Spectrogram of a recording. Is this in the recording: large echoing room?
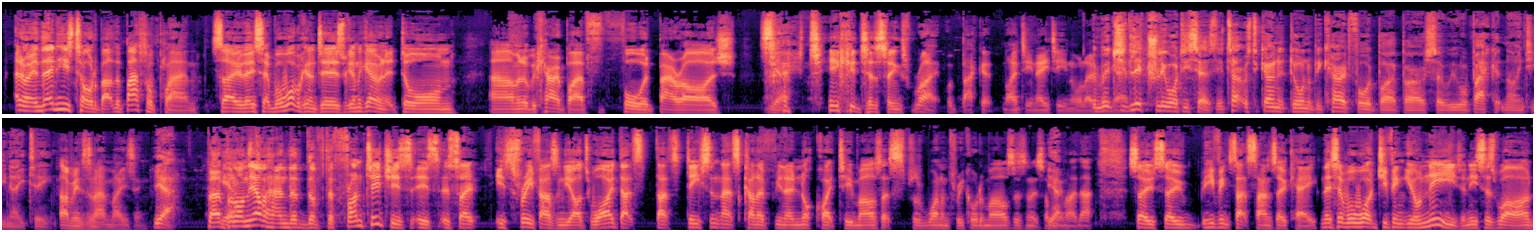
no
